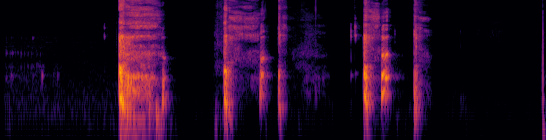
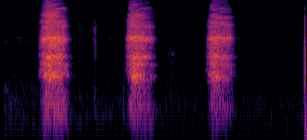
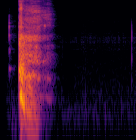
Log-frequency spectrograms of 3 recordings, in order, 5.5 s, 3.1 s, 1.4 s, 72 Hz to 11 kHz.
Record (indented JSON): {
  "three_cough_length": "5.5 s",
  "three_cough_amplitude": 29204,
  "three_cough_signal_mean_std_ratio": 0.24,
  "exhalation_length": "3.1 s",
  "exhalation_amplitude": 10902,
  "exhalation_signal_mean_std_ratio": 0.38,
  "cough_length": "1.4 s",
  "cough_amplitude": 29204,
  "cough_signal_mean_std_ratio": 0.27,
  "survey_phase": "beta (2021-08-13 to 2022-03-07)",
  "age": "65+",
  "gender": "Female",
  "wearing_mask": "No",
  "symptom_runny_or_blocked_nose": true,
  "symptom_sore_throat": true,
  "symptom_headache": true,
  "symptom_onset": "3 days",
  "smoker_status": "Never smoked",
  "respiratory_condition_asthma": false,
  "respiratory_condition_other": false,
  "recruitment_source": "REACT",
  "submission_delay": "1 day",
  "covid_test_result": "Negative",
  "covid_test_method": "RT-qPCR",
  "influenza_a_test_result": "Negative",
  "influenza_b_test_result": "Negative"
}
